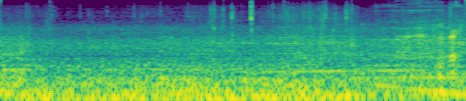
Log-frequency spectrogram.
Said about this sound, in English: sorry, I was just followed by a big truck. I tried to avoid him before I turned.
